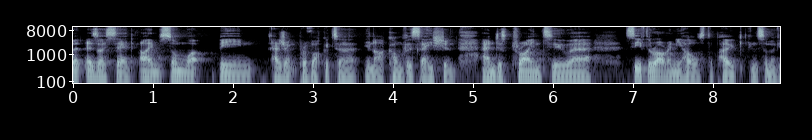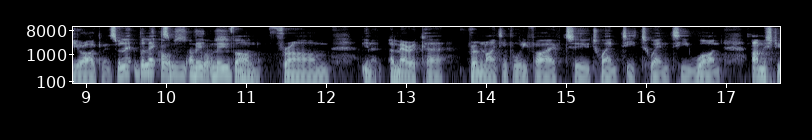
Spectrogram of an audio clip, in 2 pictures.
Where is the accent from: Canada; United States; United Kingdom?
United Kingdom; because I'm British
